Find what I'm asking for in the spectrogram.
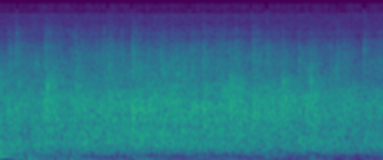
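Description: An audience applauds at a Jefferson County State of the County address, a steady wash of clapping from a crowded hall that stays even from start to finish.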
